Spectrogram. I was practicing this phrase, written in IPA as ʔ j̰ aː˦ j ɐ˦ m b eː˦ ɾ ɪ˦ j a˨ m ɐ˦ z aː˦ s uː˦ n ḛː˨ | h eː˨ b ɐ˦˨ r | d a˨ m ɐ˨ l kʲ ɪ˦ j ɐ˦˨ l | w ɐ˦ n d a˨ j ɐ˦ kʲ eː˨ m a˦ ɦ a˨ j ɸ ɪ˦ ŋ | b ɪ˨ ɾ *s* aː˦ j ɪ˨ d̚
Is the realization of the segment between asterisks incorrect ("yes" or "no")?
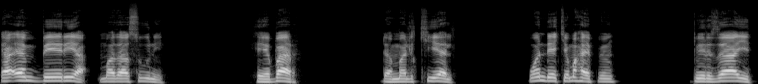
yes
